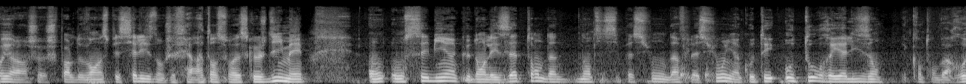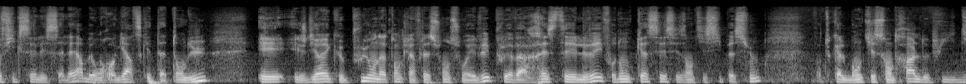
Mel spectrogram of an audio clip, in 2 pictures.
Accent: French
